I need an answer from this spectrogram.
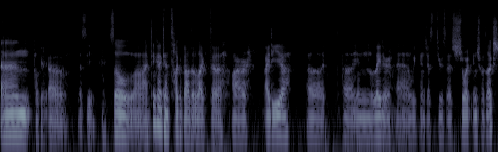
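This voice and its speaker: A man speaks with a non-native accent. His pitch is very deep and low. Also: ordinary pitch variation, moderate pace. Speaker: crypto project marketing manager. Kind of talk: interview Q&A. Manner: halting, many fillers.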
